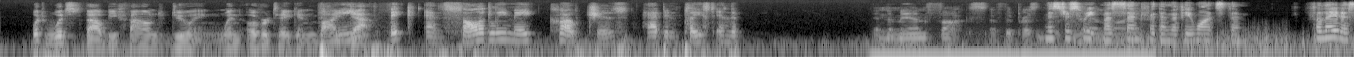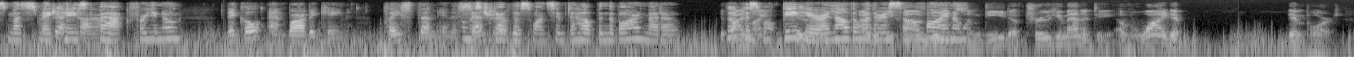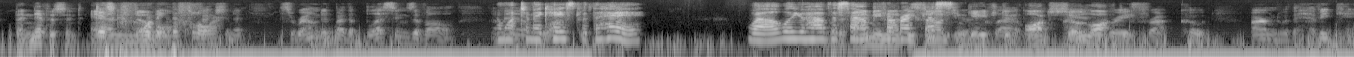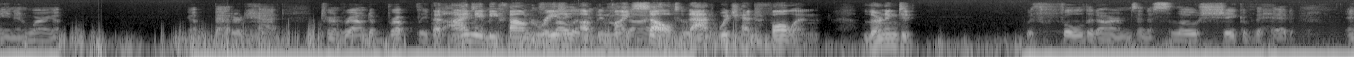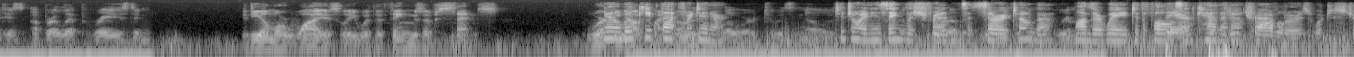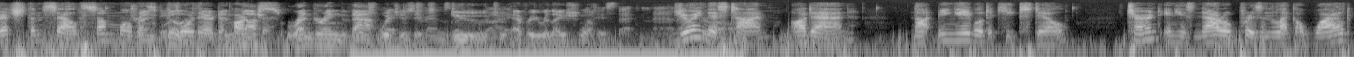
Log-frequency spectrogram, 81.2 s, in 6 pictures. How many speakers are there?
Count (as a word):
four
